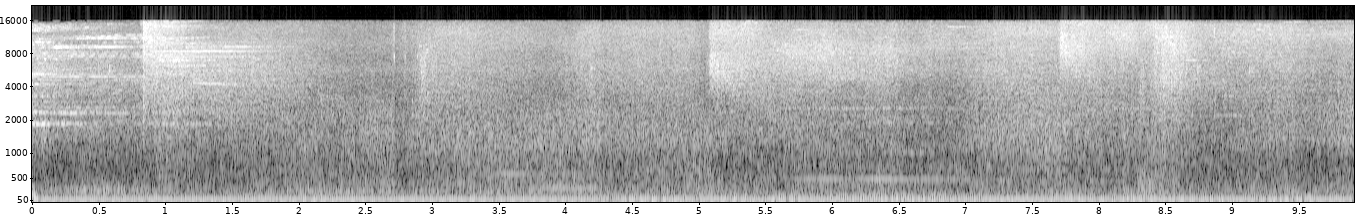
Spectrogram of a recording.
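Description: A magical blade whooshes and bursts with a shimmering blast.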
